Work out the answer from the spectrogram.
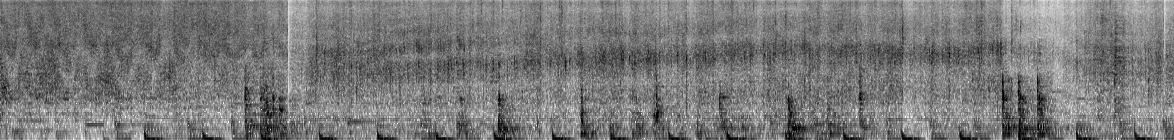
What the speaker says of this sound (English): Add your curry leaves, nice splatter. Then you're going in with your onions.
